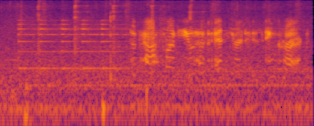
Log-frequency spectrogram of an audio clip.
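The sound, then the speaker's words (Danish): A steady electronic tone buzzes for over a second as an electronic code lock rejects a wrongly entered code, followed by muffled voices talking. “prøv lige at trykke en forkert kode, så kan man lige høre, hvordan det lyder.”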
